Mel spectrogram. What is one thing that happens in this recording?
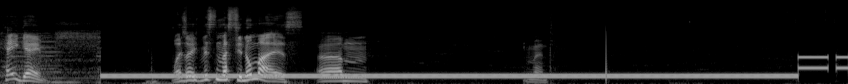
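A phone dial tone hums steadily.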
